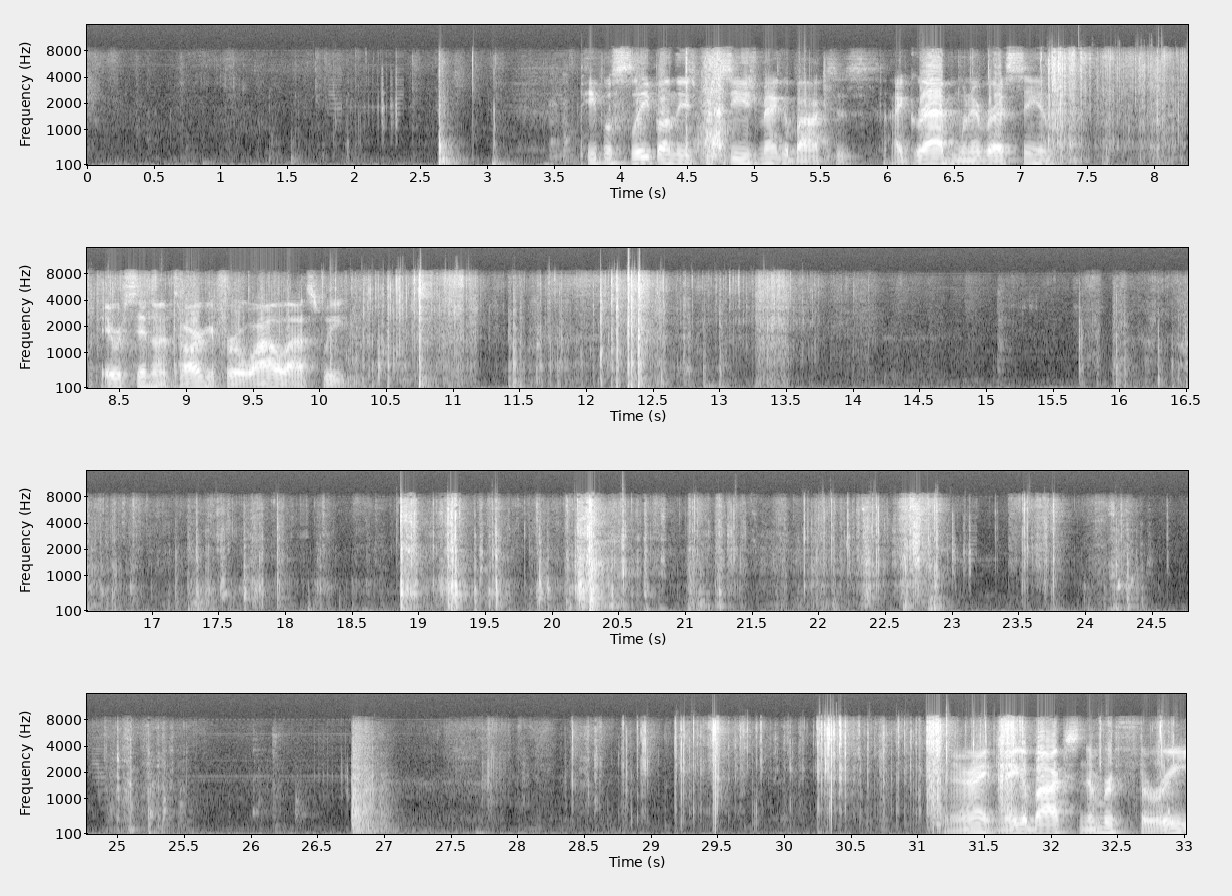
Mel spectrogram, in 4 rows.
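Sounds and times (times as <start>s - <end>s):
packaging crinkling and tearing: 7.0s - 14.0s, 18.9s - 23.9s, 27.8s - 33.0s.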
